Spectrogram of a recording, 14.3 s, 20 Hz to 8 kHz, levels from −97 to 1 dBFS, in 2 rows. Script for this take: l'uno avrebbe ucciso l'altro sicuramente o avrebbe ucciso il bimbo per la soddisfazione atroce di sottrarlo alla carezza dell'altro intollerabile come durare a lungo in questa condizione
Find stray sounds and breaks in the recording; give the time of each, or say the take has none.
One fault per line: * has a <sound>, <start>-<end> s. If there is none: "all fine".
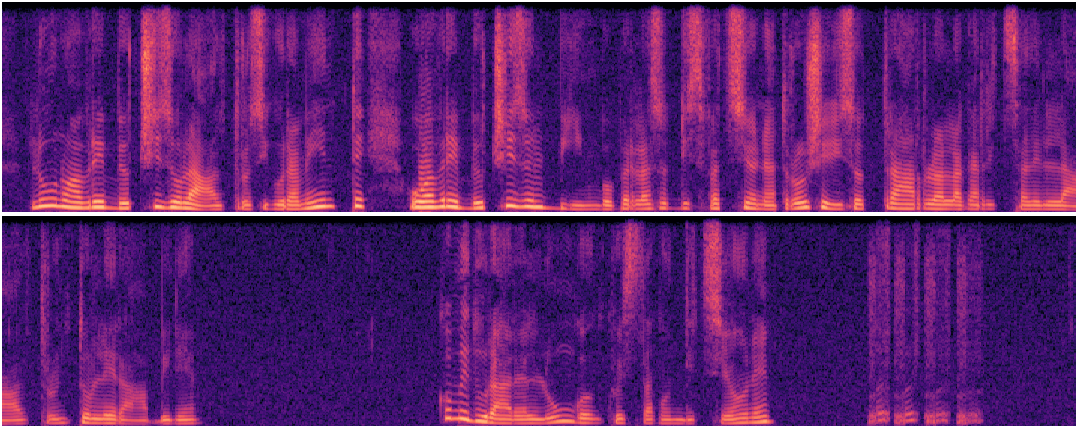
* has a laugh, 12.9-13.7 s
